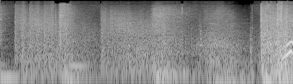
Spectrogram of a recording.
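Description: Rapid bursts of gunfire crackle in the Free Fire mobile battle game, several volleys of shots in quick succession, loud and close with short gaps between them.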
